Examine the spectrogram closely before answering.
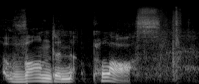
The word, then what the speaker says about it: Vanden Plas: the pond and so using the flemish dutch belgian pronunciation it is vanden plas any comments saying i've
